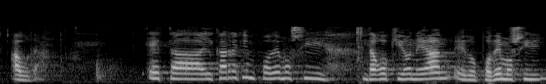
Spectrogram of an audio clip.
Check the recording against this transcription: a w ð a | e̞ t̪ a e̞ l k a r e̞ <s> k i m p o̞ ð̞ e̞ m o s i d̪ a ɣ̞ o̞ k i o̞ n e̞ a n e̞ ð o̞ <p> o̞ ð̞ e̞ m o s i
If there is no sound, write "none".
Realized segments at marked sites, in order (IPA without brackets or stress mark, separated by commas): none, p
